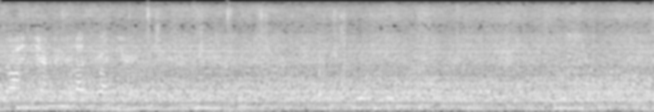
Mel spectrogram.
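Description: A steady low mechanical drone, like an engine running, with faint voices of people around it.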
